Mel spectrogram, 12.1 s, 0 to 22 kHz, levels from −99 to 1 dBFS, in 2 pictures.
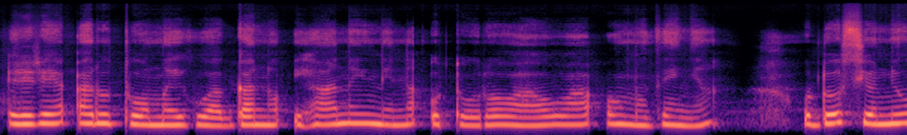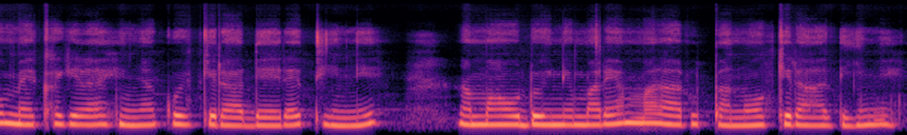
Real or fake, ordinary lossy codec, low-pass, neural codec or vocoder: fake; none; 19.8 kHz; autoencoder, 48 kHz, 128 numbers a frame, DAC-VAE, trained on Japanese speech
